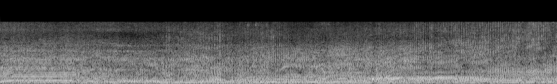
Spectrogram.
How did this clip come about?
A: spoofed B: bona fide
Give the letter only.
B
